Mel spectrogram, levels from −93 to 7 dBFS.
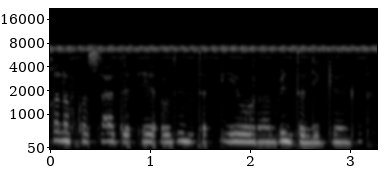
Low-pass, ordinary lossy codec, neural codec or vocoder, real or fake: none; none; none; real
